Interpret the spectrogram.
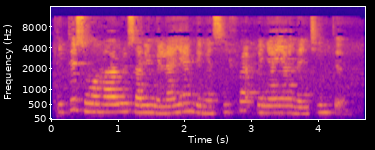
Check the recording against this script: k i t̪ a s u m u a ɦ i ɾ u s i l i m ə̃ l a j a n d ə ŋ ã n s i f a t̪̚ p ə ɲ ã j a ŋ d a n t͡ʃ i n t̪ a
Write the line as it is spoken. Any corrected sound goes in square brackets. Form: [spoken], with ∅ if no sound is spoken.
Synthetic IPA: k i t̪ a s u m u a ɦ [a] ɾ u s [a] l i m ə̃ l a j a n d ə ŋ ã n s i f a t̪̚ p ə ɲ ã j a ŋ d a n t͡ʃ i n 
